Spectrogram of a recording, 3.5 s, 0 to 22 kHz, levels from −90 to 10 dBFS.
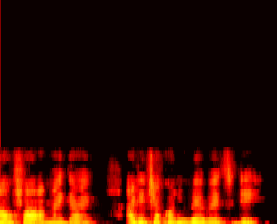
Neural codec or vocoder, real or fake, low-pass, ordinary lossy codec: none; real; 7.2 kHz; AAC, 48 kbps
